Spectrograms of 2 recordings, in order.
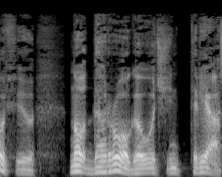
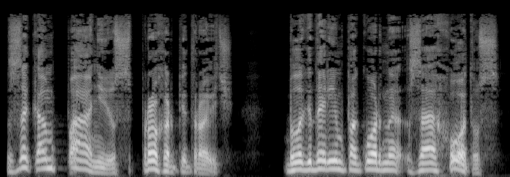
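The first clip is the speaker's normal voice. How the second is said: fawning peasant voice; 9 semitones higher, 3 dB louder than usual. Acted. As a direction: play it as a wheedling coachman. Ilya flatters his master.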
